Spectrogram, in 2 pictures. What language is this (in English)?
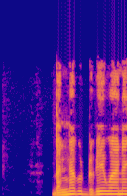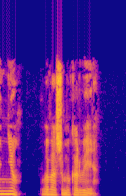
Ganda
